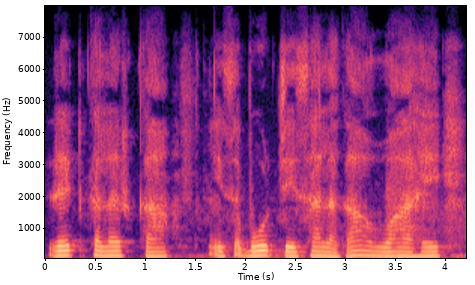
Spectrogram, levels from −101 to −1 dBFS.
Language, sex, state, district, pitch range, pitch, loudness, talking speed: Hindi, female, Karnataka, Bangalore, 135-150 Hz, 145 Hz, -17 LUFS, 115 wpm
